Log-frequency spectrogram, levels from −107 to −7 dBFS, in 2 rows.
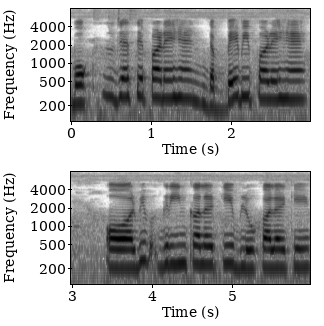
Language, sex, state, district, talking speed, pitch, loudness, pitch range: Hindi, male, Punjab, Pathankot, 160 wpm, 245 Hz, -17 LUFS, 215-270 Hz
